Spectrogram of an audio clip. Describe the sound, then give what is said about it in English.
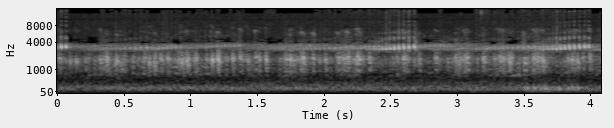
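Wood frogs croak as a dense chorus of overlapping, rapid clucking croaks that pulse continuously. A thin, steady high tone runs above the croaking throughout. “Wood frogs are in a frozen hibernation now, but when active, they sound like this.”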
